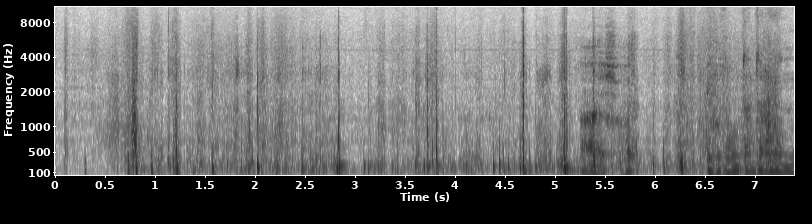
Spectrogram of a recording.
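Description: A hand rubs and rustles against a microphone very close up.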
